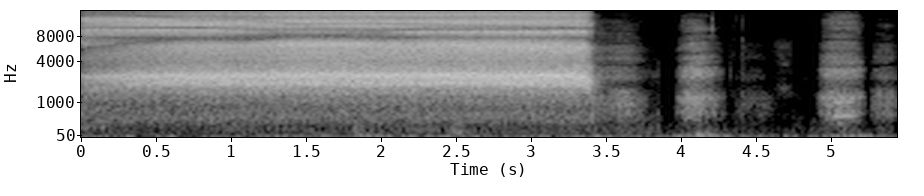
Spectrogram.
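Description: A barn owl lets out one long, harsh, rasping screech for about three seconds, loud, and it cuts off abruptly. A few short breathy gasps follow in the quiet.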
